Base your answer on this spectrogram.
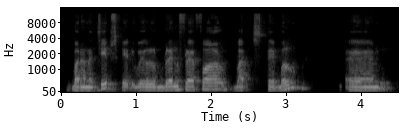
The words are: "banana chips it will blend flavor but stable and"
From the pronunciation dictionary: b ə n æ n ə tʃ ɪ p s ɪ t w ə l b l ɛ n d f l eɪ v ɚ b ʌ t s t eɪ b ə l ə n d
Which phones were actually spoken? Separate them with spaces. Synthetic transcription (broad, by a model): b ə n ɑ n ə tʃ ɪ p s ɪ t w ə l b l ɛ n d f l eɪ f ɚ b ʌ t s t eɪ b ə l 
